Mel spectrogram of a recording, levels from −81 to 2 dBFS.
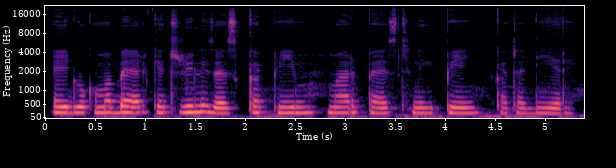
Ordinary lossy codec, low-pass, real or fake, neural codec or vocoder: none; none; real; none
